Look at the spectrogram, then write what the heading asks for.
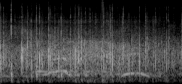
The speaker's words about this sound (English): Now, I cannot offer those things, but I thought we could give him a round of applause anyway.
